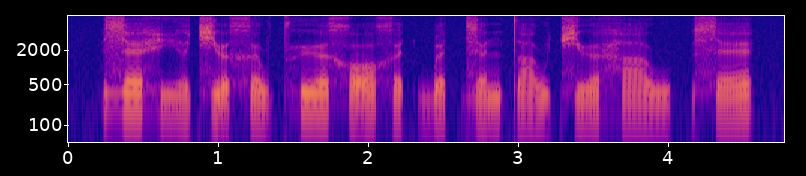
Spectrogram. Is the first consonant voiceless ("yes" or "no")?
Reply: no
